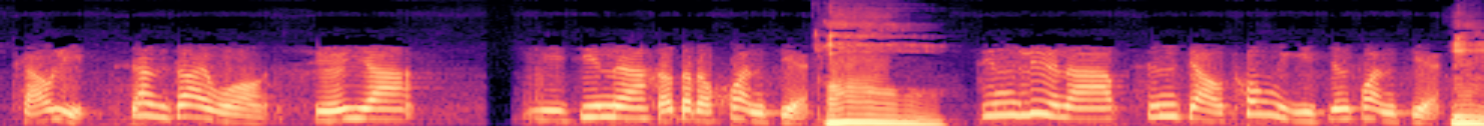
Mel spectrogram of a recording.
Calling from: Guangzhou, Guangdong, China; 我是广州的学员，新学员呐、啊。我今年是79岁了。

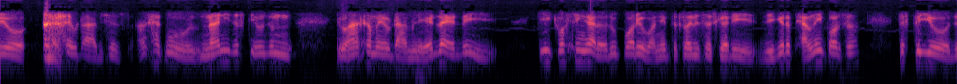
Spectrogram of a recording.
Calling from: Bhojpur, Koshi Province, Nepal; म भोजपुर माने भन्ज्याङबाट … बोल्दैछु।

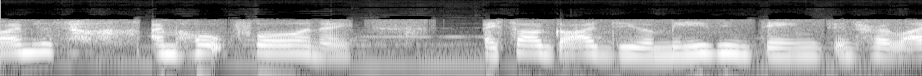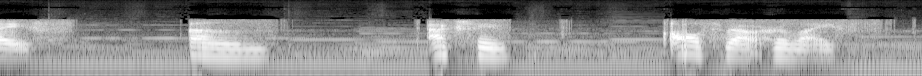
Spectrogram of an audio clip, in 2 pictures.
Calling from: Washington, United States; I am from the Pacific Northwest, Washington State.

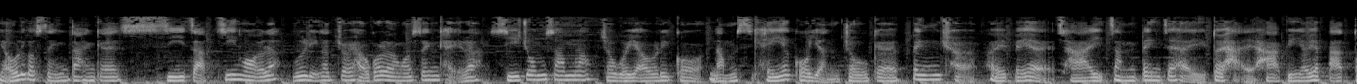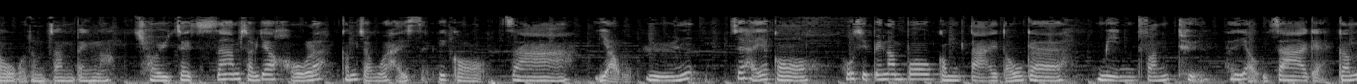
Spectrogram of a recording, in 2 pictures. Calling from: Netherlands; 三位主持同埋听众大家好，我是荷兰的

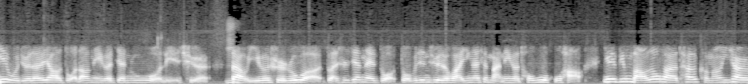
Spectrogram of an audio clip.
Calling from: Beijing, China; 我来自北京。

